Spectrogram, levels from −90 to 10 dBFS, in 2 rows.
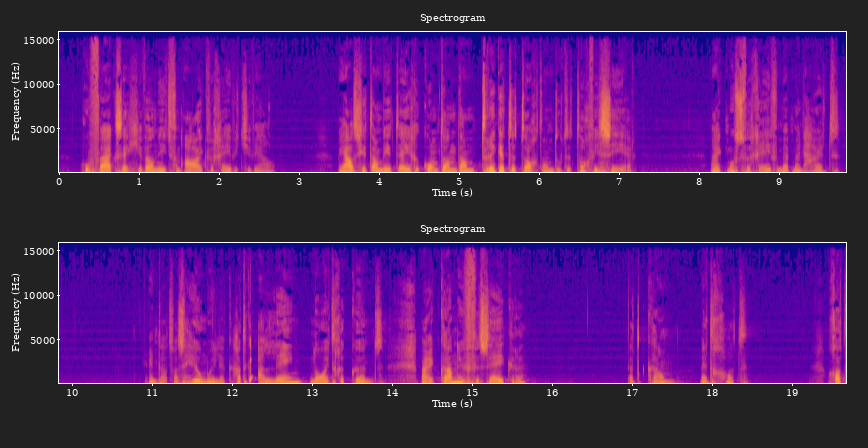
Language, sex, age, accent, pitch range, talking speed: Dutch, female, 40-59, Dutch, 170-230 Hz, 185 wpm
